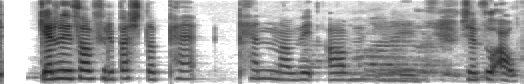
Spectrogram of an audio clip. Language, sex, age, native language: Icelandic, male, 13, Icelandic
